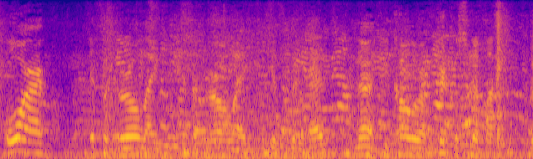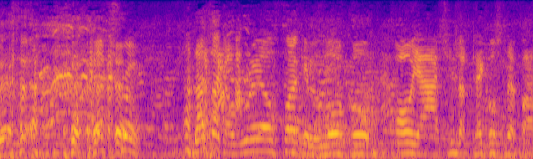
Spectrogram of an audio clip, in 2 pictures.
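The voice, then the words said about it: Boston accent. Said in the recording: “Are you from Boston? ... I am from Boston. ... Wait, I heard Boston accent.”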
